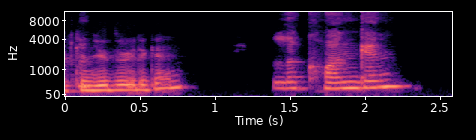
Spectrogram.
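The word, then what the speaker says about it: Lekwungen: lives on the traditional territories of the sorry Luen I don't know if I pronounced that well sorry can you do it again? Luangen.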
